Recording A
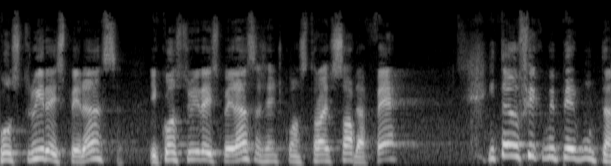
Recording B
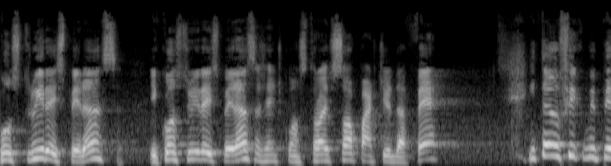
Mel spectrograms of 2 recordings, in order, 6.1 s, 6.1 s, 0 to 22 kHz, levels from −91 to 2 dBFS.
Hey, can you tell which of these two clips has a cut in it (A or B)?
A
